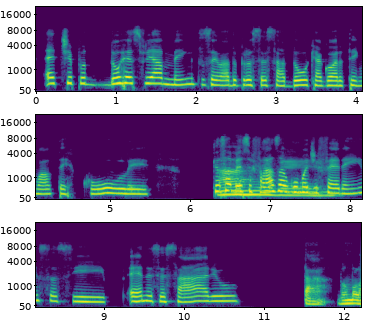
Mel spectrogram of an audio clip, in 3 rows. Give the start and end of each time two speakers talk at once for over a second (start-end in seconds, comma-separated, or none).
6.3-7.8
